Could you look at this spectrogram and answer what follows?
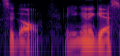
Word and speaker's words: Seagal: out that Steven Seagal's last name which originally pronounced Siegel not Segal are you going to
